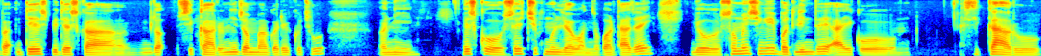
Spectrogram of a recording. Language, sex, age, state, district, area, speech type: Nepali, male, 18-30, West Bengal, Darjeeling, rural, spontaneous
